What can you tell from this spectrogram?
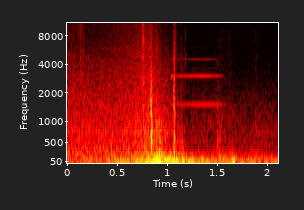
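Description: A rental car that looks like a spaceship stirs against a low rumble: a short whooshing clunk like a door or power window moving, followed by a thin, steady high-pitched electronic whine. No one speaks.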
